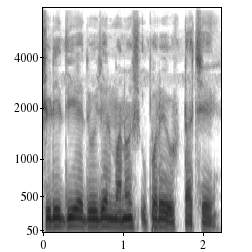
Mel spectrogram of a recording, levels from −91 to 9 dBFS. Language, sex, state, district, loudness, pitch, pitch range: Bengali, male, Assam, Hailakandi, -12 LUFS, 105 Hz, 100-105 Hz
